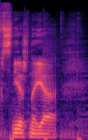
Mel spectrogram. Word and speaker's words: Snezhnaya: August of 2025 for 6.0 and release of Snezhnaya. Yes, this is the right way to pronounce it.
